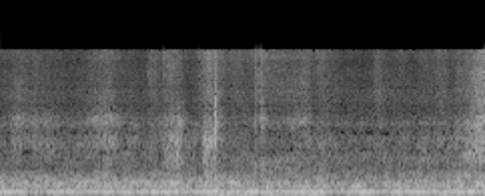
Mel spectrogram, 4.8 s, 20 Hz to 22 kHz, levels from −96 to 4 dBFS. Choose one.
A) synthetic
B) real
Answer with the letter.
A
